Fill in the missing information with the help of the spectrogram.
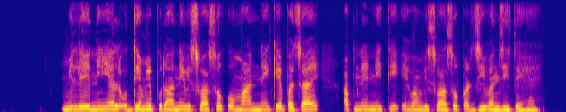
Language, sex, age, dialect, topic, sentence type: Hindi, male, 18-24, Hindustani Malvi Khadi Boli, banking, statement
